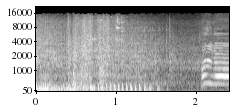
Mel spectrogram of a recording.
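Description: Sport ATV engine running with a rapid, even firing pulse that fades away over the second half.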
